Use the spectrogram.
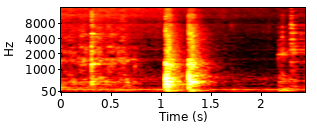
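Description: A spoon stirs a spiced masala tempering of turmeric, coriander-cumin, red chilli powder and salt in a pan, giving a few distinct scraping knocks and clinks against a soft background sizzle, with no talk.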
